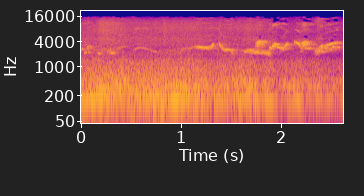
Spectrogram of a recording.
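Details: Brief snatch of a caged Hwamei's song: loud wavering whistles and quick slurred phrases over a steady low engine-like drone.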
